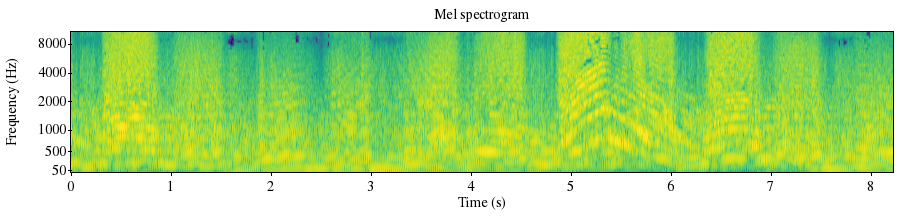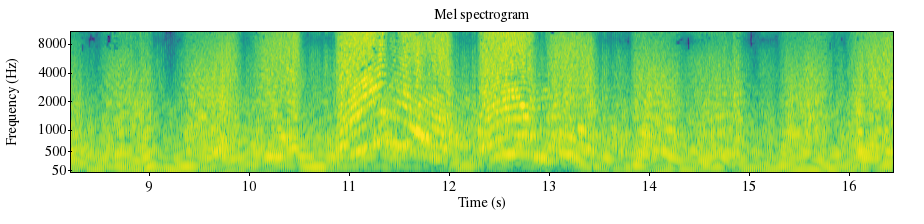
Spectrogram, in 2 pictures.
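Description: u-he Zebralette software synthesizer playing its 'SFX Annnyyya' preset from a MIDI sequence: a steady pulsing electronic pattern over low bass notes, with sweeps that rise and fall in pitch every few seconds as the modulated wavetable shifts.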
